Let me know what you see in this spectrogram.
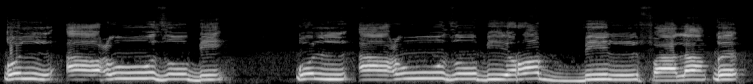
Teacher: நல்லா அடி தொண்டையிலிருந்து உச்சரித்து குல் என்று சொல்லணும். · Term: காஃப்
